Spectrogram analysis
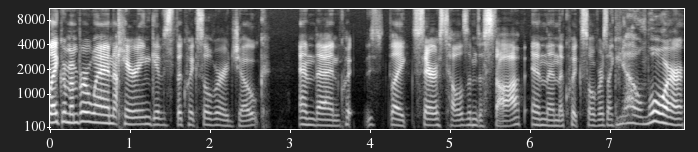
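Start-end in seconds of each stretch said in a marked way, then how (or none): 7.1-8.0 creepy put-on character voice. Retelling a scene from the story: creepy Quicksilver voice. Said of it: "his creepy voice".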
